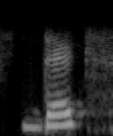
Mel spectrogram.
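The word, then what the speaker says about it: debts: तो ये जो सेटलिंग डेट्स में बी इज साइलेंट.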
